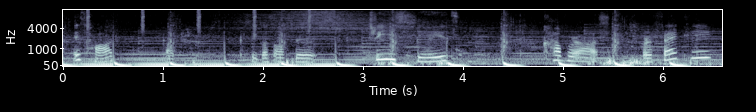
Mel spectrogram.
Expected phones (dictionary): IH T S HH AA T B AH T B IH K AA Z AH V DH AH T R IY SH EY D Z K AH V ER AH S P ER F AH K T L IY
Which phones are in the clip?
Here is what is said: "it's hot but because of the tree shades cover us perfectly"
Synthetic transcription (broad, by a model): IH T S HH AA T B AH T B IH K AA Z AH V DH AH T R IY S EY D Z K AH V ER AH S P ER F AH K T L IY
